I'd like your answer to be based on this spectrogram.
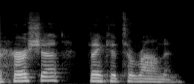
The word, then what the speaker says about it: Hirsha Venkataraman: Absolutely ecstatic to have him on the podcast today, Mr. Hirsha Venkataraman.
